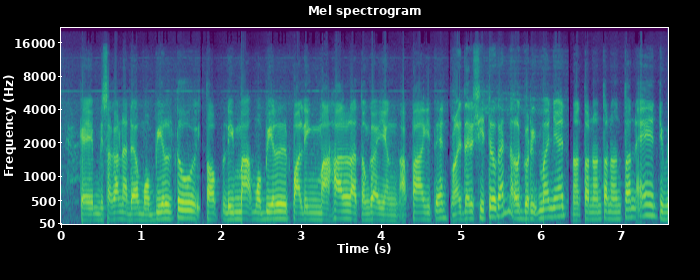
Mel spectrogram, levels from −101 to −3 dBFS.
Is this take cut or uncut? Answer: cut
